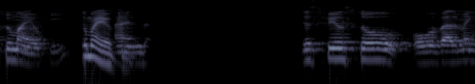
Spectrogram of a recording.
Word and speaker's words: Tsumyoki: how does it feel Sumi first of all it's pronounced Sumi sui and just feel so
